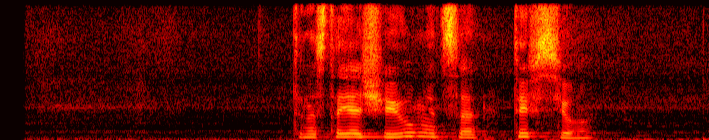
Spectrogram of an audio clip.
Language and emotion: Russian, positive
